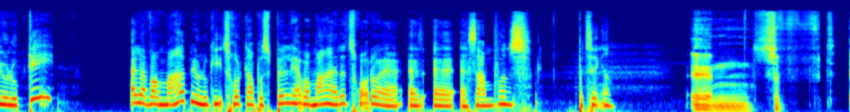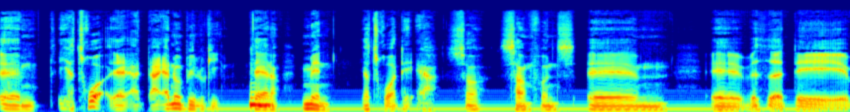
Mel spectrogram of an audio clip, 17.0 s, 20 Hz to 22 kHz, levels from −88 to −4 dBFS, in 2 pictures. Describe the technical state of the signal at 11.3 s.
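At 11.3 s the speech carries mains hum, present from 10.26 s after "der er" to the end. Power-line coupling adds a steady 50 Hz tone around 20 dB below the speech, seen as a flat horizontal spectrogram line and a regular low ripple in the waveform's pauses.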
